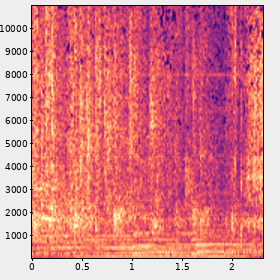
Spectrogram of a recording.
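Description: audience applause

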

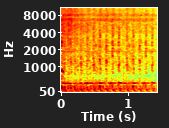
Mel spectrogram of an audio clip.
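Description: helicopter taking off

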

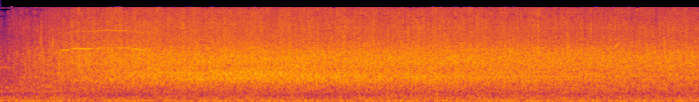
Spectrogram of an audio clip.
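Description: crowd applause effect

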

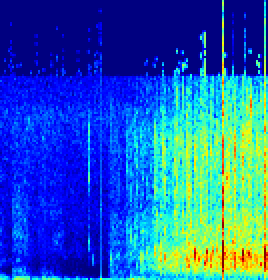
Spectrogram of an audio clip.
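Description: applause

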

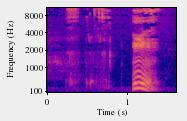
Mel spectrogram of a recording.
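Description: slurping coffee

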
